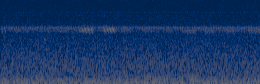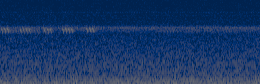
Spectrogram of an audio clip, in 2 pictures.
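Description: Crickets chirring steadily and faintly, with louder pulsed chirps in the same pitch: two about a second in, then a run of five around four to five seconds in.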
